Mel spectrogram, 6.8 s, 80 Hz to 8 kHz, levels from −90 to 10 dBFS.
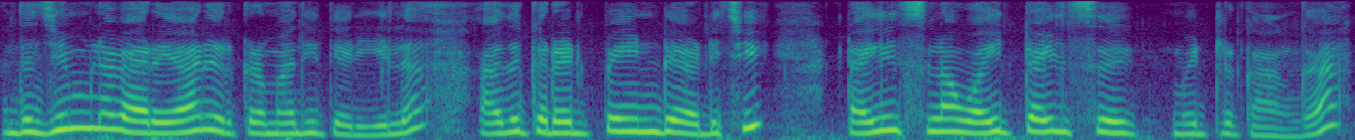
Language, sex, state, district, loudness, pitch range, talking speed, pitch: Tamil, female, Tamil Nadu, Kanyakumari, -14 LUFS, 220-265 Hz, 140 wpm, 245 Hz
